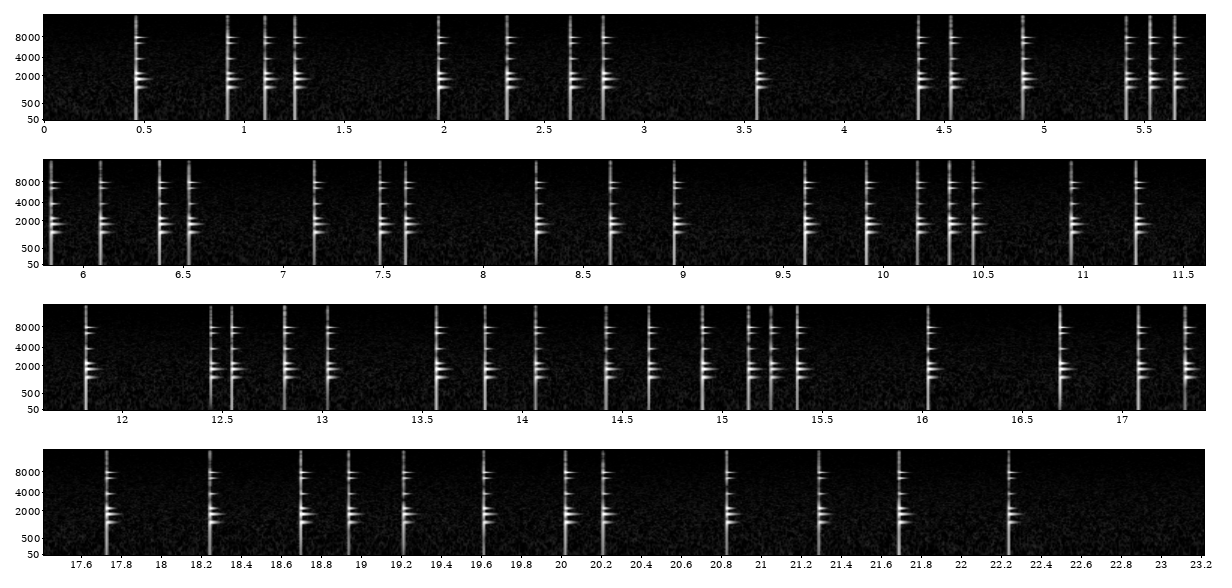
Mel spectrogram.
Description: Irregular taps on glass. There is no code.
